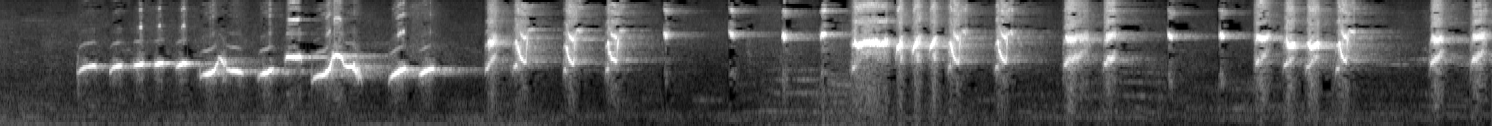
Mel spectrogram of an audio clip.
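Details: White-rumped shama decoy bird opens with even whistled notes, then switches to a long series of sharp, high, ringing chips and short phrases repeated at a fast, steady pace. A faint low hum lies underneath.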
